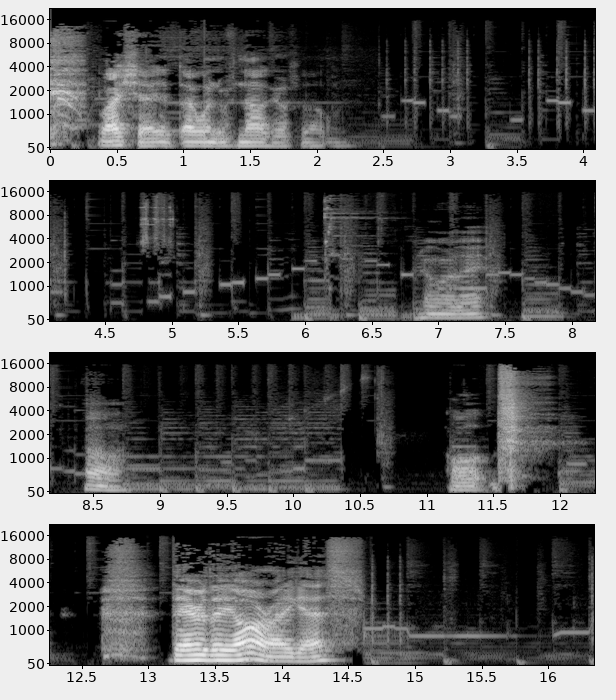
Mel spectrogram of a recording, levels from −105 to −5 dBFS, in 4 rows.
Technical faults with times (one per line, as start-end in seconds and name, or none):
0.00-16.34 noise suppressor applied to music or sounds
1.79-3.30 sound cut by the noise suppressor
